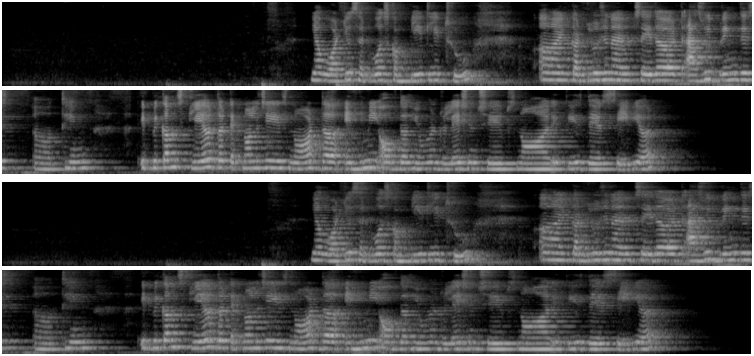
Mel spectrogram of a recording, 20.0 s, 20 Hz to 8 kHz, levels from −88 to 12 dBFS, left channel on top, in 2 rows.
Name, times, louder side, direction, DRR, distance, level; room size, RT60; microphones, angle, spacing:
voice 1, 4.1-6.8 7.1-10.1 10.4-11.3 11.8-18.7, left 2 dB, 45° left, 8 dB, 0.6 m, -27 dB
10.5 x 4.9 x 4.5 m, 0.99 s
head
